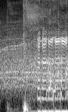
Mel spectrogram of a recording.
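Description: A burst of applause sound effect kicks in after a brief lead-in, a steady wash of clapping with what sounds like cheering voices rising over it.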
